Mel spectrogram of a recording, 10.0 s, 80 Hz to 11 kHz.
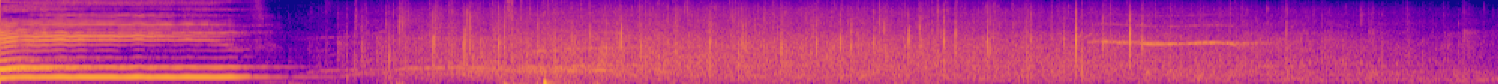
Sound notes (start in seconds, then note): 2.0 applause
